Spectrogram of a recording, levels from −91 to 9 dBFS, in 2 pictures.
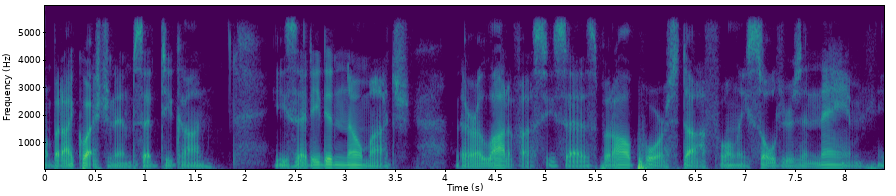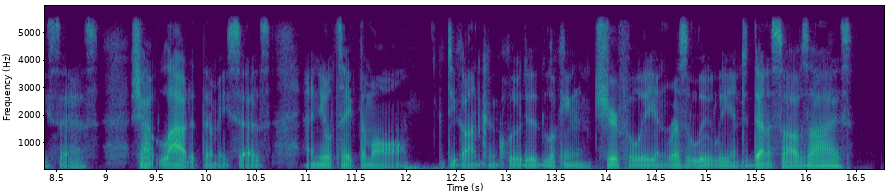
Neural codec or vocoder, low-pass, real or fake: none; 5.4 kHz; real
